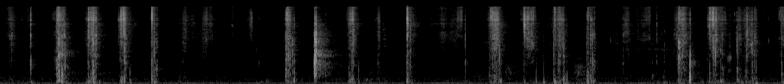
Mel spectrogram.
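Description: Tarot cards shuffled by hand in a steady run of crisp riffling bursts, close and fairly quiet, with no voices.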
